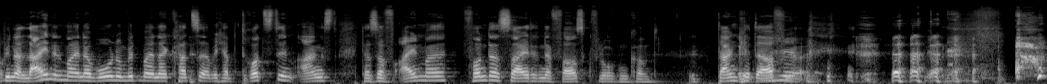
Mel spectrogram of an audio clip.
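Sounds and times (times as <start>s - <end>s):
speech: 0.0s - 10.1s
laughter: 7.7s - 10.0s
person coughing: 9.5s - 10.4s.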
